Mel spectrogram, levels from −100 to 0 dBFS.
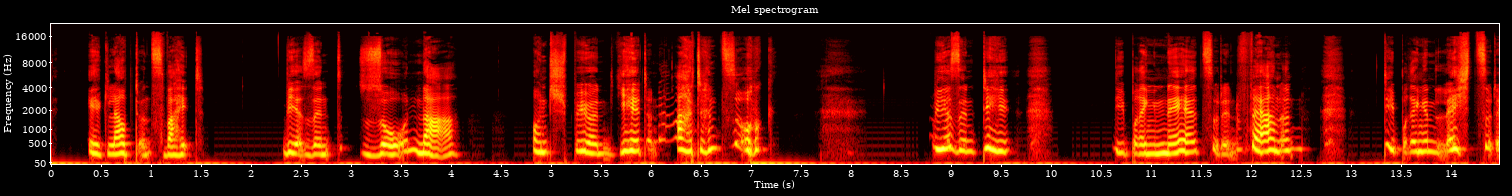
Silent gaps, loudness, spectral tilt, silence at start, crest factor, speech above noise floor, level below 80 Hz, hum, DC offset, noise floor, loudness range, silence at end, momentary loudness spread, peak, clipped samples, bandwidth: none; -26 LUFS; -4 dB/octave; 0 s; 20 dB; 36 dB; -60 dBFS; none; under 0.1%; -62 dBFS; 2 LU; 0 s; 13 LU; -8 dBFS; under 0.1%; 18 kHz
